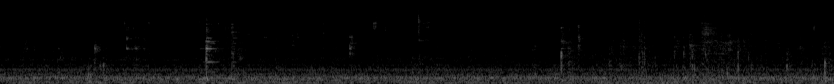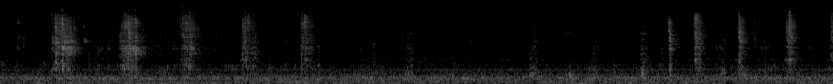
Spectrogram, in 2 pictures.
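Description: Close-up eating sounds: crunchy bites and chewing of raw green vegetables and salad, with scattered clicks of a fork and spoon on a metal plate, loudest in a few crunches about halfway through and a run of them near the end. A steady low hum lies underneath.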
